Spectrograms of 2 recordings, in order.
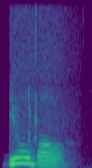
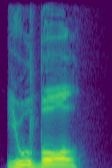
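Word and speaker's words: Yule Ball: Tatsächlich, heißt, gesprochen wird's. – Jule Ball. – Jule Ball.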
